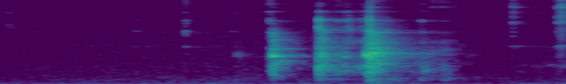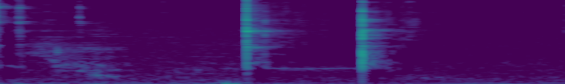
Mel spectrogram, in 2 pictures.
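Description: A few scattered clinks of a steel spoon against a glass mixing bowl, with some light scraping. About four seconds in, a sharp clink leaves a brief ringing note.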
